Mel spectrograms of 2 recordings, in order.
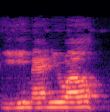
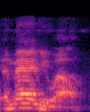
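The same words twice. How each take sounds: First: The vowel is said as a full vowel. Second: The vowel is reduced to a schwa. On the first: The speaker calls it wrong. "rather than saying Emmanuel" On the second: The speaker calls it right. "I usually say Emmanuel. So not Emmanuel, but rather the schwa"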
